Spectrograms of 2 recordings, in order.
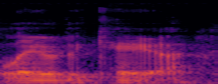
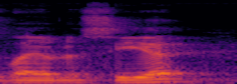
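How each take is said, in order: First: It uses the local pronunciation. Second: It uses the familiar English pronunciation. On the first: This is how people in the place itself say it. "here they pronounce it Laodicea" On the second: This is how listeners have usually heard it. "you may have heard it pronounced as Laodicea"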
